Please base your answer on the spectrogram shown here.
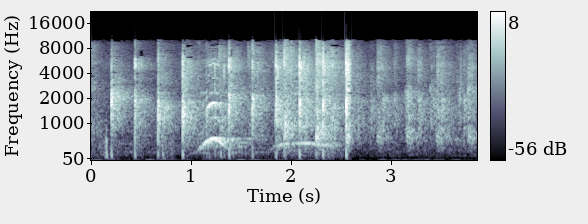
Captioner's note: applause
